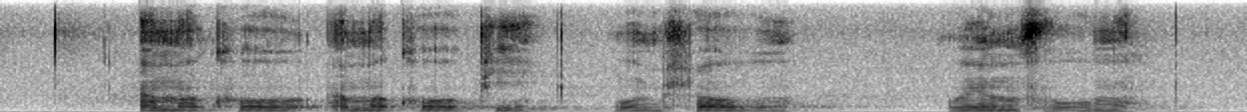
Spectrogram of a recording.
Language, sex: South Ndebele, male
